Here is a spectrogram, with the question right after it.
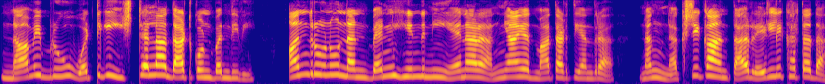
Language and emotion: Kannada, angry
